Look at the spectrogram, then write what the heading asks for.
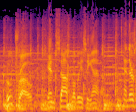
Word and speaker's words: Favre: No relation to Brett, and as people will tell you here in Mississippi, the name Favre in Mississippi pronounced the same, even spelled differently, as much like Boudreaux in South Louisiana.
